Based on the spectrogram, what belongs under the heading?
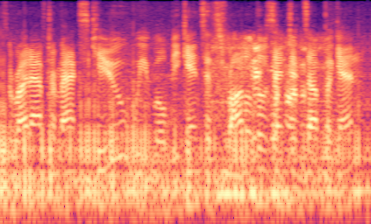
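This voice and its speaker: A man's voice: steady tone, brisk. A man giving technical live launch commentary in long, explanatory sentences. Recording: loud rumbling background noise.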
